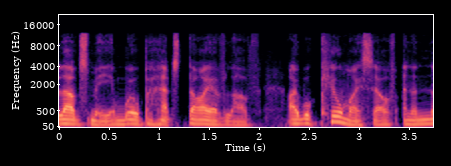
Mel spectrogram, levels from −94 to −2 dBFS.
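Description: At 0.61 s there is short concealed packet loss. About 40 ms of the speech arrived too late to decode. The receiver stretched the preceding sound to cover the hole, then blended back. It sounds like a brief smear or wobble, lasting to 0.68 s.

Overlapping the end of that smear, a lost packet rebuilt from error correction fills 0.66 to 0.68 s. A second one sits at 1.90 to 1.92 s. Each 20 ms frame was replayed from a low-rate Opus copy carried in the next packet. There is no gap, but those frames sound rougher and noisier.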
